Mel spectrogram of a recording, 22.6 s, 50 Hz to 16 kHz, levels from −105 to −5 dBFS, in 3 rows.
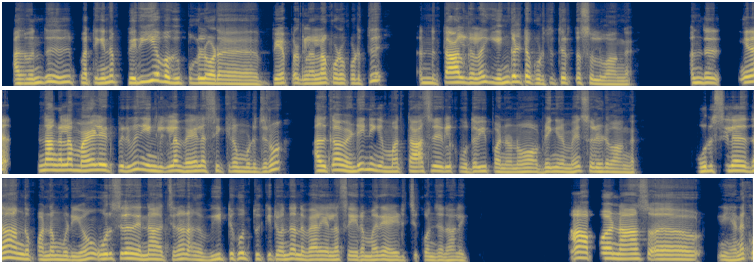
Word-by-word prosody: அது 180 - 0
வந்து 215 +6 -1 0.3
பாத்தீங்கன்னா, 200 +4 0
பெரிய 240 +9 +4
வகுப்புகளோட 195 -3 +2 0.6
பேப்பர்கள் 190 -2 -1
எல்லாம் 200 +2 +1
கூட 190 - +1
குடுத்து, 180 -5 -5 0.5
அந்த 200 -3 -3
தாள்கள்லாம் 215 +1 +5
எங்கள்ட்ட 240 +3 +3
குடுத்து 180 +1 -7
திருத்த 205 0 -3
சொல்லுவாங்க. 145 -4 -3 0.7
அந்த 205 0 0 0.4
ஏன்? - - +2 0.4
நாங்கல்லாம் 230 -1 +5
மழலையர் 230 0 +5
பிரிவு, 205 +6 0
எங்களுக்கெல்லாம் 200 -1 +1
வேல 200 +1 +2
சீக்கிரம் 185 -2 -4
முடிஞ்சுரும். 175 - -2 0.3
அதுக்காக 225 +3 +4
வேண்டி, 190 +6 +1
"நீங்க 205 -5 -1
மத்த 180 +1 -7
ஆசிரியர்களுக்கு 190 -3 -2
உதவி 180 +1 0
பண்ணணும்" 155 0 -2
அப்படிங்கிற 170 +2 -2
மாரி 190 +3 -3
சொல்லிடுவாங்க. 160 -5 -3 0.7
ஒரு 195 +1 +1
சிலர் 210 -1 +2
தான் 245 0 +5
அங்க 200 -3 +1
பண்ண 175 0 -1
முடியும். 165 +5 -2
ஒரு 205 - +1
சிலர் 220 -2 +3
என்னா 190 +1 +1
ஆச்சுன்னா, 180 +4 -4
நாங்க 165 -3 -4
வீட்டுக்கும் 210 +3 -3
தூக்கிட்டு 185 -1 -5
வந்து, 200 +3 0
அந்த 175 - -1
வேலையெல்லாம் 170 0 -1
செய்ற 165 -1 -2
மாரி 170 +2 -1
ஆயிடுச்சு, 150 -3 -6
கொஞ்ச 150 -1 -5
நாளைக்கு. 145 -4 -7 1.0
அ - - +2
அப்ப 230 -1 +1
நான் 205 +1 +5
சொ - - -2 0.8
"எனக்கு 205 +7 -3
195 Hz, 160 wpm, -21 LUFS, 175-210 Hz, 1.0 s, தாள்கள்லாம்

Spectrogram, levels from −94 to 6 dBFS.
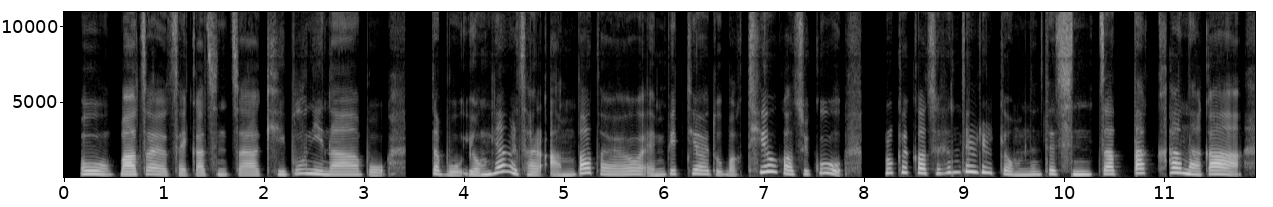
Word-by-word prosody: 어 225 -3 +3
맞아요. 200 +1 +4
제가 185 0 -3
진짜 190 0 -3
기분이나 205 -3 0
뭐 175 -1 -4 0.5
진짜 245 -4 0
뭐 190 -1 -3
영향을 245 - +2
잘 195 -3 -2
안 180 +2 -3
받아요. 215 -7 +1
MBTI도 230 +2 -3
막 - - -7
T여 395 +2 +2
가지고 250 - -1 0.4
그렇게까지 305 -2 -1
흔들릴 360 +1 +1
게 245 - -5
없는데 205 +4 -1
진짜 220 +2 +2 0.2
딱 295 +1 +3 0.2
1 275 -11 +4
가 230 -2 +5
220 Hz, 255 characters per minute, -25 LUFS, 200-275 Hz, 0.5 s, 가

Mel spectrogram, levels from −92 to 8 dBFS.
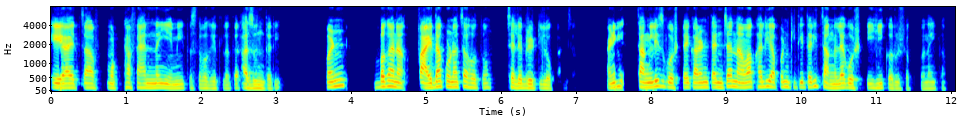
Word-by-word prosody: एआयचा 145 -1 +5 0.2
मोठा 140 +3 -4
फॅन 145 -1 0
नाहीये 145 -3 0
मी, 125 +2 -3
तसं 120 +2 -13
बघितलं, 120 -1 -9
तर 140 - -6
अजून 125 -2 -1
तरी. 115 +2 -10 0.6
पण 180 +5 +3 0.5
बघा 185 +1 +6
ना, 160 -3 +5 0.2
फायदा 150 +5 +8
कोणाचा 180 -1 0
होतो? 150 -2 -5 0.2
सेलिब्रिटी 135 -4 -1
लोकांचा 115 -2 -9 0.5
आणि 170 +6 +2 0.2
चांगलीच 170 +3 +3
गोष्ट 160 -3 -2
आहे, 160 - +1
कारण 160 +1 +2
त्यांच्या 160 +4 +2
नावाखाली 175 +2 +2
आपण 175 +1 -1
कितीतरी 165 +3 -3
चांगल्या 145 -6 +1
गोष्टीही 140 -1 -4
करू 110 -1 -6
शकतो, 105 +1 -19
नाही 110 +1 -9
का? 105 - -23
150 Hz, 165 wpm, -25 LUFS, 135-170 Hz, 0.6 s, फायदा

